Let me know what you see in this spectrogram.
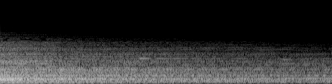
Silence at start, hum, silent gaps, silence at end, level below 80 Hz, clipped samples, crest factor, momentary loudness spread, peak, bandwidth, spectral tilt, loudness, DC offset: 0 s; none; none; 0 s; -44 dBFS; under 0.1%; 18 dB; 10 LU; -6 dBFS; 4.7 kHz; -11 dB/octave; -26 LUFS; under 0.1%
